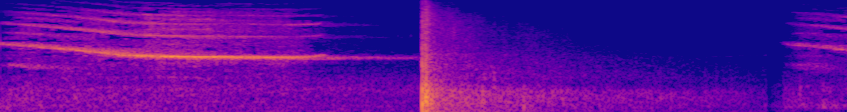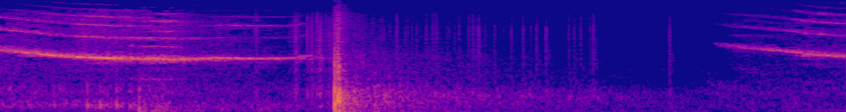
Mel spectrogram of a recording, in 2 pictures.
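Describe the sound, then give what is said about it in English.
Whistling fireworks scream downward in pitch and end in sharp bangs, twice in a row, with a faint crackling tail after each burst and a third whistle starting at the end. “However, if you were the best correct entry, what did you win? Well, fireworks, of course.”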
